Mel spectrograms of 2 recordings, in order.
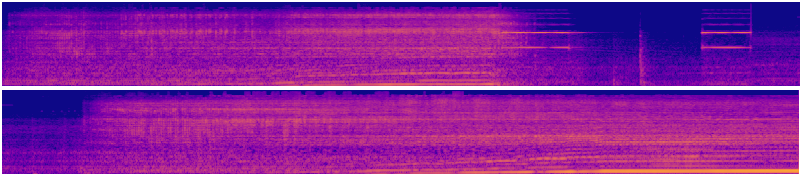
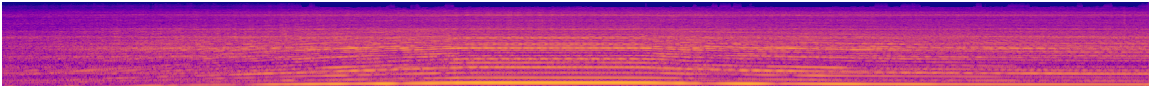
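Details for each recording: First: Makera Carvera Air CNC spindle: rising whine under harsh hiss and rasp, with the tool-changer block running very hot, mainly at the top; caused by a broken internal pin perpendicular to the spindle axis rubbing the tool changer, which stops the spindle reaching speed and triggers an error. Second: Makera Carvera Air CNC spindle after replacing a broken small internal pin in the ATC tool-change block that rubbed, overheated and caused speed errors: clean even whine climbing, holding, winding down, no rattle or grinding; normal spindle run after repair.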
